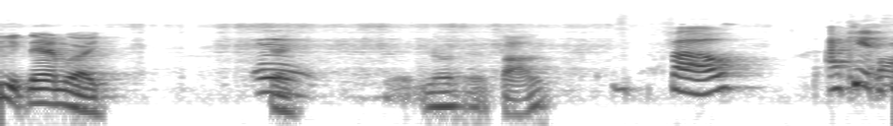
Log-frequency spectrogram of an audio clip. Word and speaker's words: phở: Nó phở. Pho. I can't say it right. Phở. I say pho, but he says it's pho.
